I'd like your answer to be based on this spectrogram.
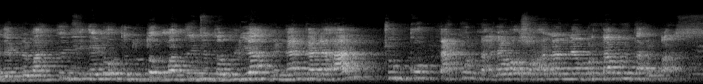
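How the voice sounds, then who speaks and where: A man with a Malaysian Malay accent giving a lively, playful religious lecture in a prayer hall, often quizzing his audience. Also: very high voice. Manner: playful, quizzes audience, acts out wives' voices. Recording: echoey hall, distant mic, noisy.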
